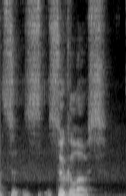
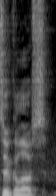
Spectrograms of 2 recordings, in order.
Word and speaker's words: Tsoukalos: No, Tsoukalos. He's Greek. – That's how you say that name? – Yeah, it's Tsoukalos. – Are you kidding? – I promise. – Okay. – Tasso Tsoukalos.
